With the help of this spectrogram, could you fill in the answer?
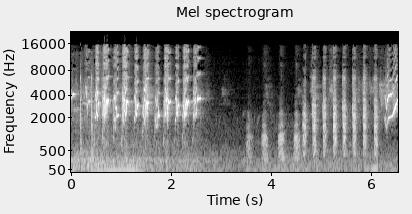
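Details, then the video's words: Javan myna (jalak kebo) in lively gacor song: a fast run of harsh, buzzy broadband notes repeated about two or three per second, a short pause, then a quieter series building louder, ending in a squeaky rising whistle. "Kicauan Jalak Gacor - Suara Jalak Kebo Paling Gacor"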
